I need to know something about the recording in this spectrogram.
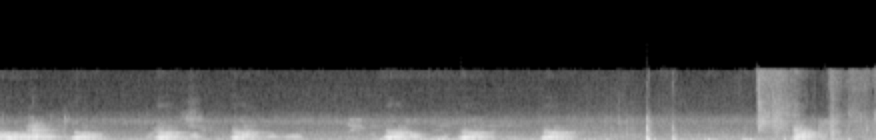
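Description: A dog barking over and over, about one bark every three-quarters of a second, stopping about six seconds in; a few sharp clicks follow.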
